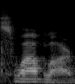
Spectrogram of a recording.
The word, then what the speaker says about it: Swlabr: into a piece that it's hard to pronounce it's it's spelled s-w-l-a-b-r i call it swab-lar but uh and and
